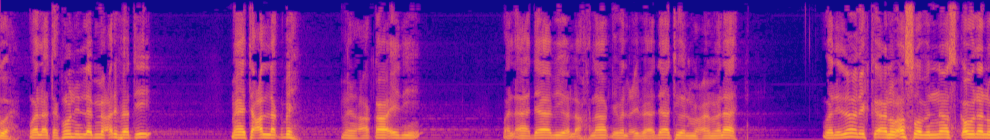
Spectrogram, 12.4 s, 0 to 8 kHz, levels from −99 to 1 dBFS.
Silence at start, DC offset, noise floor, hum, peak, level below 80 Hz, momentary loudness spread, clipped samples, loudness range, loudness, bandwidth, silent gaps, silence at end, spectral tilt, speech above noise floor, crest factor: 0 s; under 0.1%; -59 dBFS; none; -6 dBFS; -54 dBFS; 9 LU; under 0.1%; 4 LU; -21 LUFS; 8 kHz; none; 0 s; -5.5 dB/octave; 39 dB; 16 dB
